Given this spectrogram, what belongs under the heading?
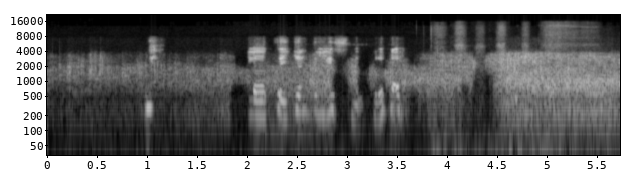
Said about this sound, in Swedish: Nej, det enda som hörs är nästan jävla trafik här alltså.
